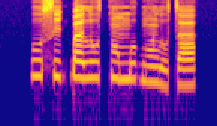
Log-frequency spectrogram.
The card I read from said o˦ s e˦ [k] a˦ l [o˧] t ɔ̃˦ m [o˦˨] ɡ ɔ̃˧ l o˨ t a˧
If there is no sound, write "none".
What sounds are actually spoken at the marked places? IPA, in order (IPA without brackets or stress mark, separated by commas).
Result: k͡p, o˦, o˦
